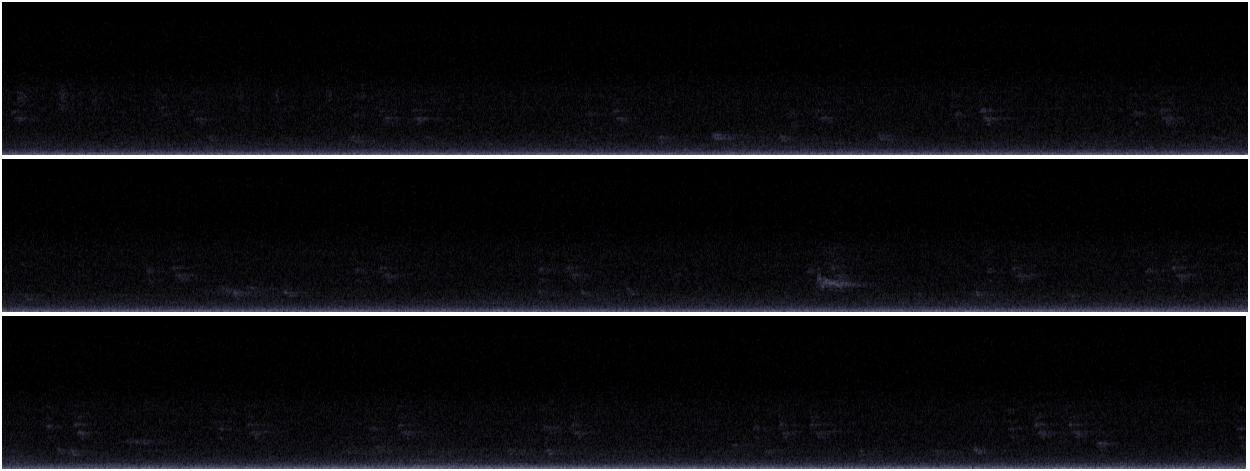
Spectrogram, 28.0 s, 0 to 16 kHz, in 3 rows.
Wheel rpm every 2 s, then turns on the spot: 0, 0, 0, 0, 0, 0, 0, 0, 0, 0, 0, 0, 0, 0.
none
